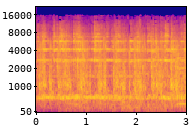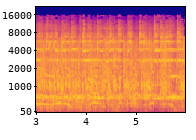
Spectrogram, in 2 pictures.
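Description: Horses' hooves clatter on a road.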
